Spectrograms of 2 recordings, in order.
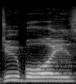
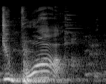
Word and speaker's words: Dubois: i learned where towns like johnstown and and dubois and altoona and bedford you know i got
